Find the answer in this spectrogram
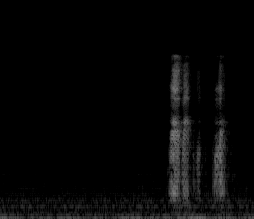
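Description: A pet monk parakeet speaks two quick, scratchy, word-like bursts after a quiet pause.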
